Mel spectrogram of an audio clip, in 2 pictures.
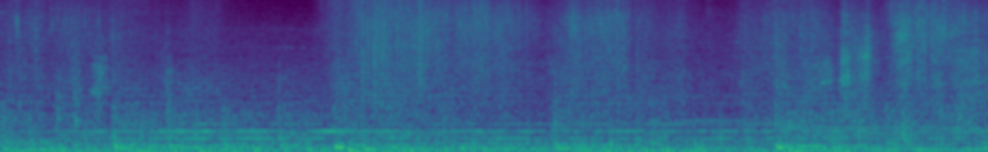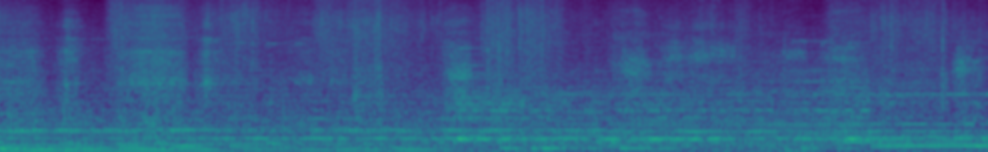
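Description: Tense film score of held low tones, with scattered noises of movement through undergrowth over it.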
